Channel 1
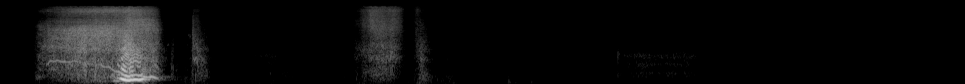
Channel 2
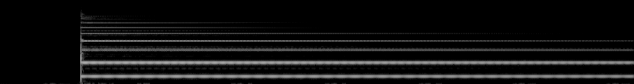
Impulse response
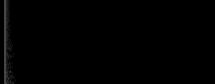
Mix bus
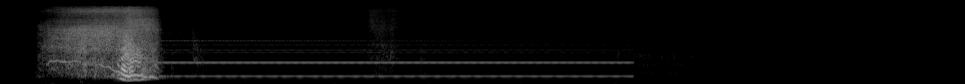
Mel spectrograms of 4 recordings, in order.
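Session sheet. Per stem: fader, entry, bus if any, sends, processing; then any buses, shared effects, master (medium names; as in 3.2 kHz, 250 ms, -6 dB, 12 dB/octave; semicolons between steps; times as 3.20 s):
1.59 s -7.5 dB -> 2.00 s -19.5 dB -> 5.42 s -19.5 dB -> 5.69 s -7 dB, 0.00 s, send -3.5 dB, high-pass 380 Hz 24 dB/octave
-17.0 dB, 0.00 s, no send, resonant low shelf 150 Hz +8.5 dB, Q 3; peak limiter -22 dBFS, peak gain reduction 8.5 dB; saturation -30 dBFS, distortion -13 dB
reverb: on, RT60 0.35 s, pre-delay 5 ms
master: none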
